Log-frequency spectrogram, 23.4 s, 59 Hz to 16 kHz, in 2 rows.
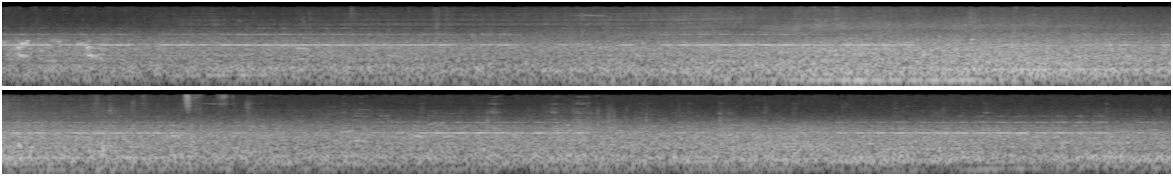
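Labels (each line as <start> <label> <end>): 0.0 A trembling whistling sound. 23.4
0.0 Noise. 23.4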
